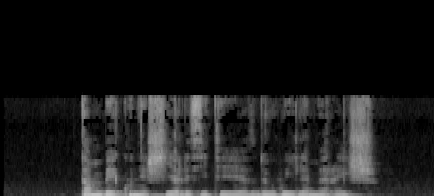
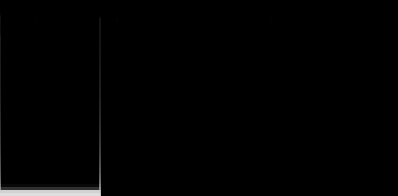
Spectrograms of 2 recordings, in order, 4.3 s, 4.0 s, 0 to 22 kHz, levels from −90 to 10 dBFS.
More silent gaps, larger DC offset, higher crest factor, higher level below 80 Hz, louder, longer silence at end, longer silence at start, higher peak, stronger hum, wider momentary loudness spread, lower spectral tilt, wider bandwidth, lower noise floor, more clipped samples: neither; neither; first, 16 dB vs 10 dB; about the same, -62 dBFS vs -58 dBFS; second, -25 LUFS vs -7 LUFS; second, 0.6 s vs 3 s; first, 0.8 s vs 0 s; second, -10 dBFS vs -2 dBFS; neither; first, 6 LU vs 3 LU; second, -4.5 dB/octave vs -11 dB/octave; first, 11.5 kHz vs 1 kHz; second, -68 dBFS vs -87 dBFS; neither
